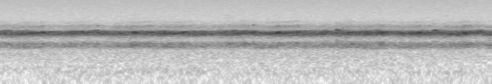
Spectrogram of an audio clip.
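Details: Frogs crowding a spring wetland behind a house, captured live without loops: steady massed croaking, bright high trills layered over a lower trilling band, with individual callers slightly pulsing within the dense chorus.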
